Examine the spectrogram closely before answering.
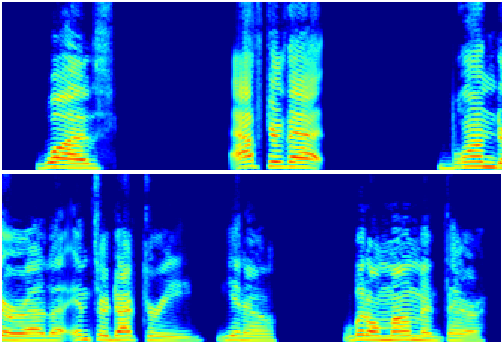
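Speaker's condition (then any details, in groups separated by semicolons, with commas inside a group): Cerebral palsy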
